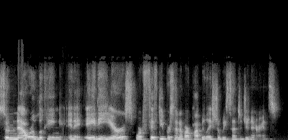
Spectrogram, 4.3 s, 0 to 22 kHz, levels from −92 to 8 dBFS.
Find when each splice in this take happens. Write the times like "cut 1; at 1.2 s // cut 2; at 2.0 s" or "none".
cut 1; at 1.0 s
